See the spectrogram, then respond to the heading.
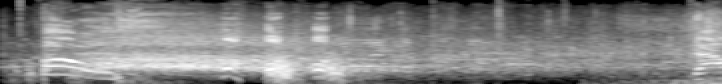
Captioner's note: laughs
